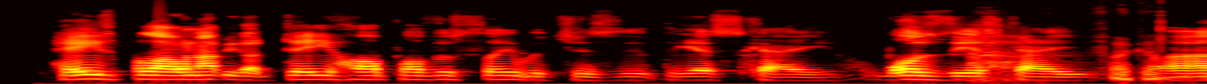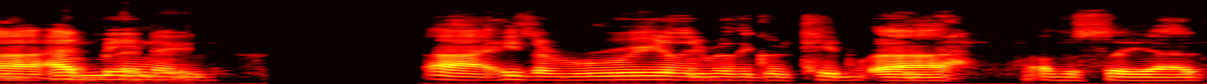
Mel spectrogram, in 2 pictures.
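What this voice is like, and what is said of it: Australian accent. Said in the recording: “They love our sexy Aussie accent.”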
